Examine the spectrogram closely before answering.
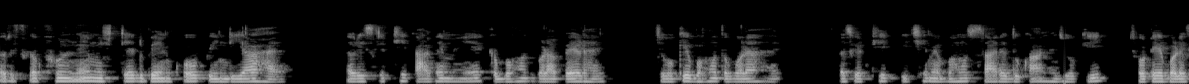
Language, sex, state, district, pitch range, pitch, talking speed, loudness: Hindi, male, Chhattisgarh, Balrampur, 130-140 Hz, 135 Hz, 185 wpm, -23 LUFS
